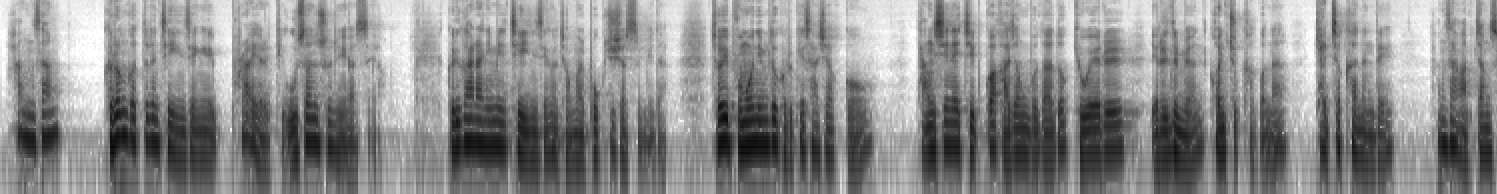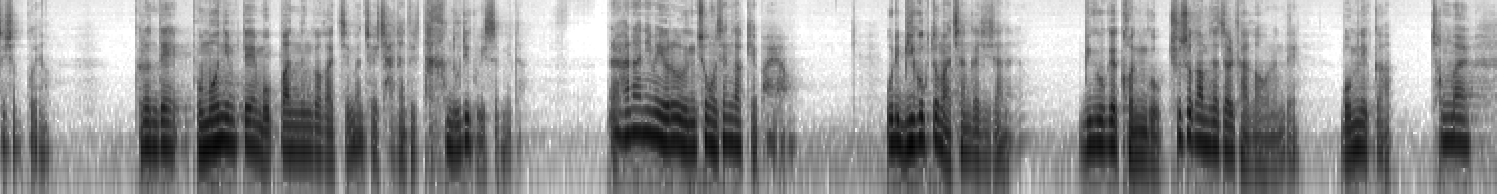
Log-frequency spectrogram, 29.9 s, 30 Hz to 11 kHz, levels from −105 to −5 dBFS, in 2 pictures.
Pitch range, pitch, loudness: 105-145 Hz, 125 Hz, -23 LUFS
